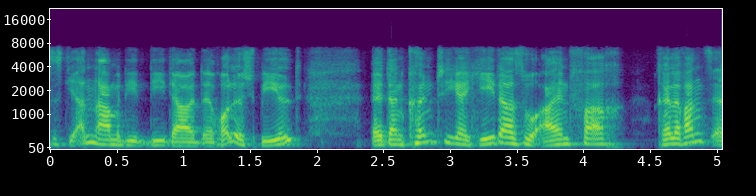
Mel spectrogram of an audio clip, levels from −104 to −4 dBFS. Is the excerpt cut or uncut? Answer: uncut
